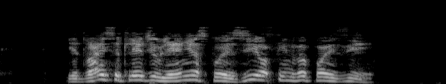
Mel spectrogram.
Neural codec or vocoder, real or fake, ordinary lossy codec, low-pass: codec, 16 kHz, 16 kbps, FreqCodec, smaller model; fake; MP3, 24 kbps; 7.2 kHz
